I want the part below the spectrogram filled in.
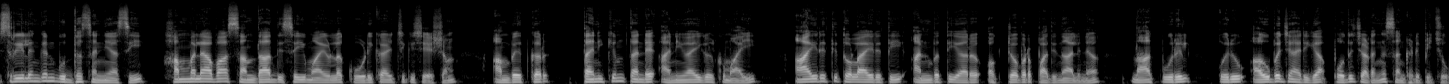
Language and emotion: Malayalam, neutral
